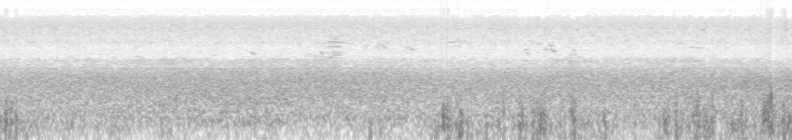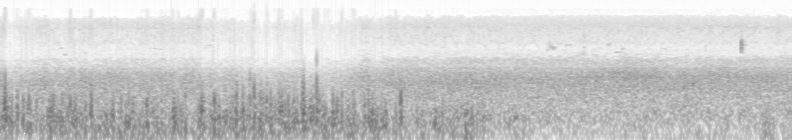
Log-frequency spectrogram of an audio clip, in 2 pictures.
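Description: Wind gusts roughly across the microphone outdoors, growing stronger for a while before easing.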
